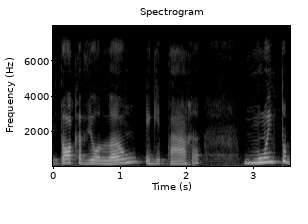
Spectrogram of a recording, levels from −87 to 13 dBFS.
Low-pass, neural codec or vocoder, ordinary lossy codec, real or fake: 7.2 kHz; codec, 44.1 kHz, 3.4 kbps, Pupu-Codec; none; fake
